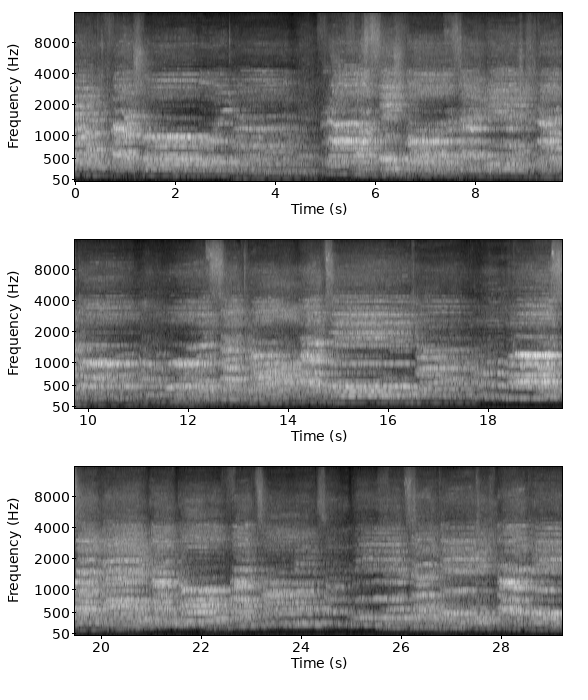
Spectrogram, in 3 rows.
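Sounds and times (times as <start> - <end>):
Transylvanian Saxon choir singing in the Hermannstadt dialect: 0.0 - 29.2.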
